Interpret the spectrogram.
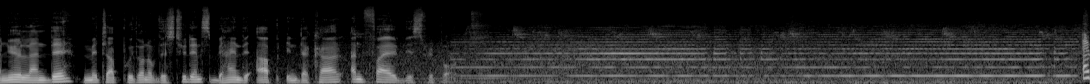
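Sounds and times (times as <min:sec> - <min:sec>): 
speech: 0:00.0 - 0:05.3
faint street noise in Dakar: 0:00.0 - 0:10.8
rubbish collection truck's melodic horn blaring in Dakar: 0:04.4 - 0:10.8.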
